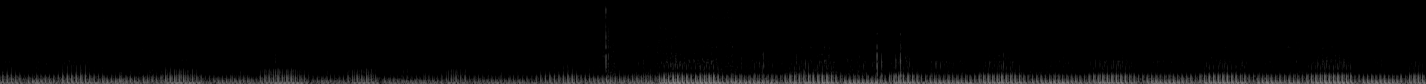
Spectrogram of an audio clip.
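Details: Close-up purring of a fluffy domestic cat named Popolina: a steady low rumble pulsing with each breath, roughly one cycle per second, with a few faint rustles and soft clicks from handling.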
